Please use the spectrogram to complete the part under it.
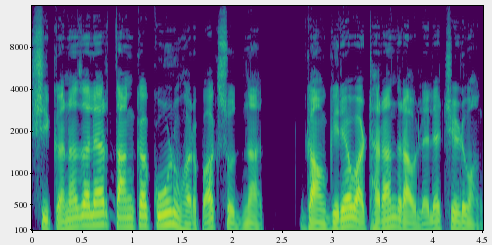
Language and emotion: Goan Konkani, neutral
